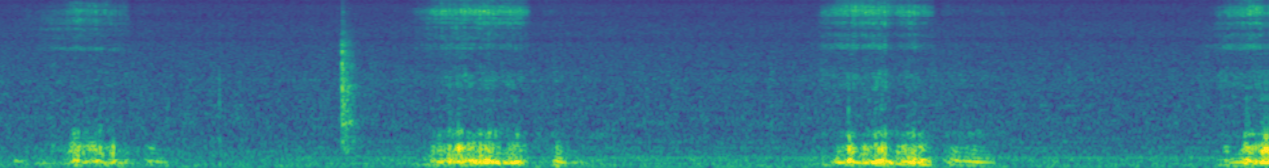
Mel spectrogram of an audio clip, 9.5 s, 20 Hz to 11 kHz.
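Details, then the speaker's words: 10-week-old guide-dog puppy in training, asleep, with rhythmic low rattling snores about 20 a minute and a soft whistling edge; ordinary puppy snoring. "oh no the puppy snores"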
